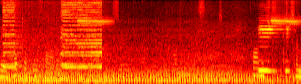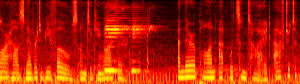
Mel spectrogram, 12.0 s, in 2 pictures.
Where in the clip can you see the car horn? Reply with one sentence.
You can hear the car horn from 0.1 to 2.0 s, from 5.2 to 5.8 s and from 8.1 to 9.1 s.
